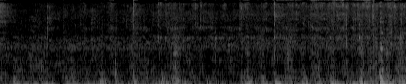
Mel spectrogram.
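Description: Wire whisk beating thick batter in a glass bowl: a quick, uneven run of faint taps and wet stirring.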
